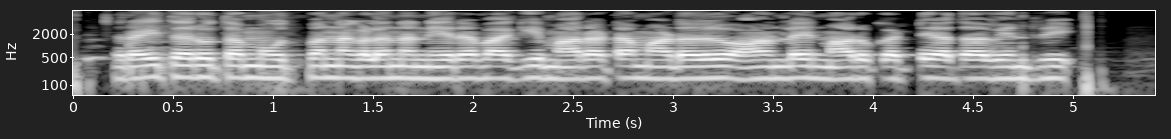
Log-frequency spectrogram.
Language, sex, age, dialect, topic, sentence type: Kannada, male, 41-45, Central, agriculture, statement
